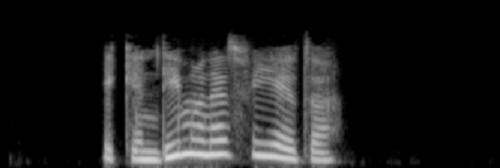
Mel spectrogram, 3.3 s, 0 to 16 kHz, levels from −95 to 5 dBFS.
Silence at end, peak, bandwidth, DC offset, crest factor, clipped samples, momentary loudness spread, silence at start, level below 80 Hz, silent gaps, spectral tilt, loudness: 1.1 s; -6 dBFS; 6.8 kHz; under 0.1%; 14 dB; under 0.1%; 13 LU; 0.7 s; -64 dBFS; none; -7.5 dB/octave; -17 LUFS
